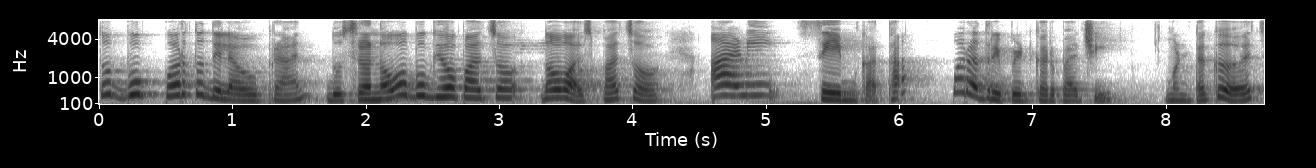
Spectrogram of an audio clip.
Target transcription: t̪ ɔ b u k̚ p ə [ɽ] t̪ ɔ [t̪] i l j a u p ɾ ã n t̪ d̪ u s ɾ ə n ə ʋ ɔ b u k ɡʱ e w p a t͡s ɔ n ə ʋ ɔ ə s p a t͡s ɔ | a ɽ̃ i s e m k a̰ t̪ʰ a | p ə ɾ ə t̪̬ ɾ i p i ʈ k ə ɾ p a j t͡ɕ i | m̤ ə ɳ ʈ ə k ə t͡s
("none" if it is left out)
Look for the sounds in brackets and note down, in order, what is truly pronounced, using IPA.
ɾ, d̪

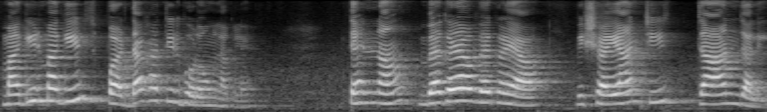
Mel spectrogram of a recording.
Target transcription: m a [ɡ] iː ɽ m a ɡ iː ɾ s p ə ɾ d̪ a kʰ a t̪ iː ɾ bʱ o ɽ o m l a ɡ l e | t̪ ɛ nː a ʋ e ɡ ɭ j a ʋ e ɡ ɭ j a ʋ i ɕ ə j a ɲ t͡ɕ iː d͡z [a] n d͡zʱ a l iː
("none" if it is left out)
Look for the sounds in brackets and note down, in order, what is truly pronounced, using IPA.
ɡ, a

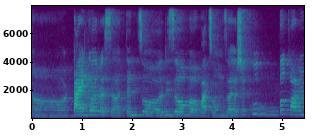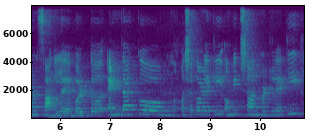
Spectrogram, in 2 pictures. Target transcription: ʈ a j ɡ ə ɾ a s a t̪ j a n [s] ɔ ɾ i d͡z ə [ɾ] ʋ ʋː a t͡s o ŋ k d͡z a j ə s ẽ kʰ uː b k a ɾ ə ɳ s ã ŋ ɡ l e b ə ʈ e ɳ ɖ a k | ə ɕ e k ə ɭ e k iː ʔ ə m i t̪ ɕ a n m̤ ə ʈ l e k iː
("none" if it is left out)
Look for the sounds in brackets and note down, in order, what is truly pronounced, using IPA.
t͡s, ɾ

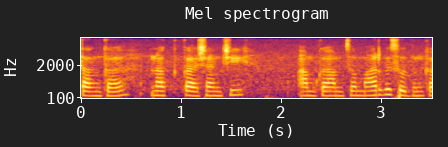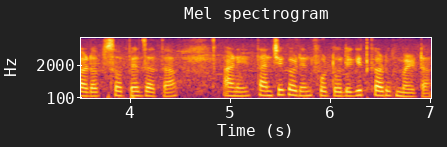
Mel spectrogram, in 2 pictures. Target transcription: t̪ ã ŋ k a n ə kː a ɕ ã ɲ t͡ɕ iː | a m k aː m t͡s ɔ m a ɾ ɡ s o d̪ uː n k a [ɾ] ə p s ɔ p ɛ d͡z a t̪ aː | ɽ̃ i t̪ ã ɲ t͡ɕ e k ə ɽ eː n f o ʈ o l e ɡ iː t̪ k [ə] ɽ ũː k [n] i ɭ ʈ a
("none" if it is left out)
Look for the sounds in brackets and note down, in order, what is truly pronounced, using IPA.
ɽ, a, m

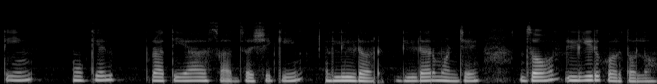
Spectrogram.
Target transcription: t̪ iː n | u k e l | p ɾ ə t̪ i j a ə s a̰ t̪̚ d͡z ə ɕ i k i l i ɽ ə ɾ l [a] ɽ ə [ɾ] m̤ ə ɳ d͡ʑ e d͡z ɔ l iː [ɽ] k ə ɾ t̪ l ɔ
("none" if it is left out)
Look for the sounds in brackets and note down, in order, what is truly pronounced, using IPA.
i, ɾ, ɽ

